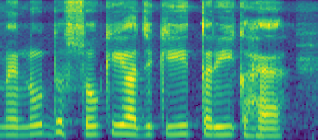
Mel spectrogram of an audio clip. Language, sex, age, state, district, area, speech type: Punjabi, male, 18-30, Punjab, Gurdaspur, urban, read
